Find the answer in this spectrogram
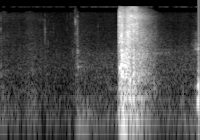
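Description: A six-penny finish nail being driven into a mitered pine frame corner: one loud, short shot a little over a second in, after a faint tick.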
